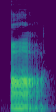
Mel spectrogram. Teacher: Basically, all that means is that there's a certain set of words that have the A sound or the short A sound as in apple, that in British RP actually take the long A sound like in father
